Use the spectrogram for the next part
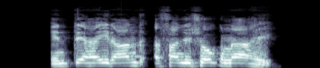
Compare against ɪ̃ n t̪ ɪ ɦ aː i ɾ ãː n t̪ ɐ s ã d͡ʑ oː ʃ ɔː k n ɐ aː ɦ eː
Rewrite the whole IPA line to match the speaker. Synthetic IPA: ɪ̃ n t̪ ɪ ɦ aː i ɾ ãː n d̪ ɐ s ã d͡ʑ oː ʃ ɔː k n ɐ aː ɦ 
